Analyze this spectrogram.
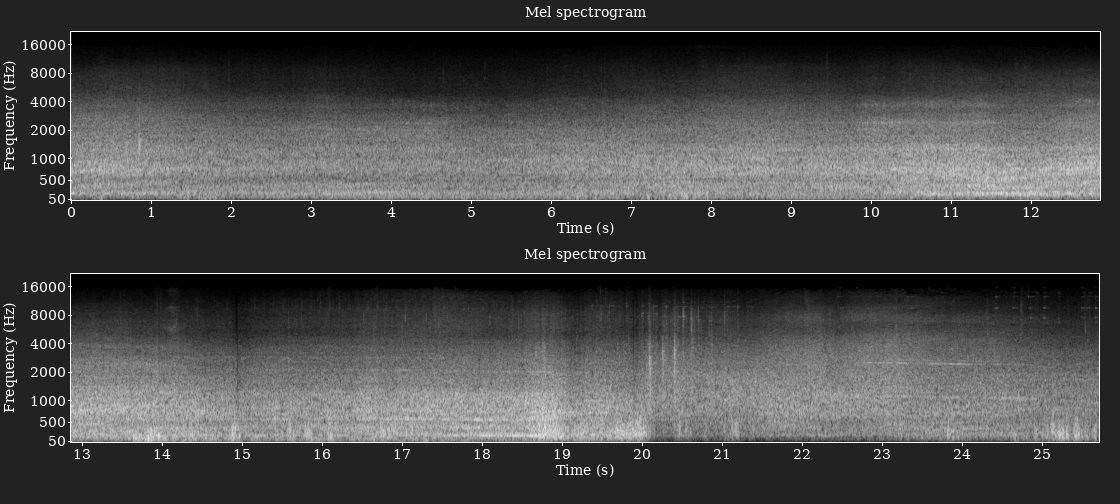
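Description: Volvo semi-truck's diesel engine and tyres passing close by, building to their loudest about three-quarters of the way in and then falling off suddenly, over steady street traffic.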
